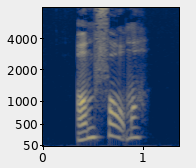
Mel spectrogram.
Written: omformer

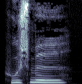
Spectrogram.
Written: husmøde

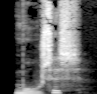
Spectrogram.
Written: Moses

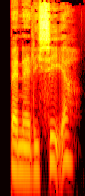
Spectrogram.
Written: banalisere

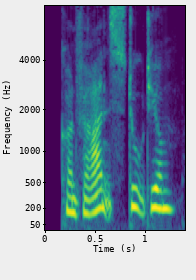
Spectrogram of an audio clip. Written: konferensstudium

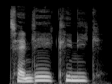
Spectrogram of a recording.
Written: tandlægeklinik

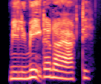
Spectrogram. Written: millimeternøjagtig

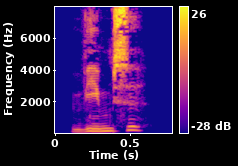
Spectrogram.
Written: vimse

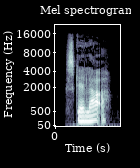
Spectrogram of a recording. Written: skalar

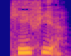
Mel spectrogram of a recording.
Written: kefir

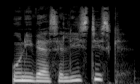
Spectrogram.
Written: universalistisk

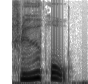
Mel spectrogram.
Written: flydebro

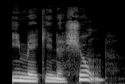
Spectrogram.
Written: IMAGINATIONEN

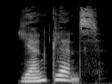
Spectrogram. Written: jernglans

